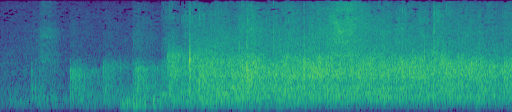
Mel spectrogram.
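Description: An audience at a church service breaks into applause, starting with a few scattered claps that quickly swell into steady, dense clapping that holds at a full, even level.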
